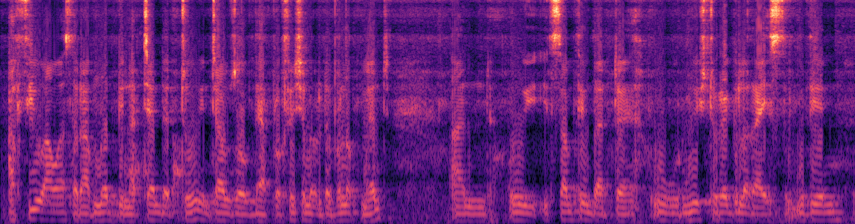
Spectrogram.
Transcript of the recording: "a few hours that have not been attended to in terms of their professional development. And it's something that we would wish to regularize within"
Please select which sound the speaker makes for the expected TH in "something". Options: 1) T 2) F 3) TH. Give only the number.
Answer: 3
